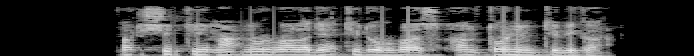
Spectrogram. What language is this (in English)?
Dargwa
